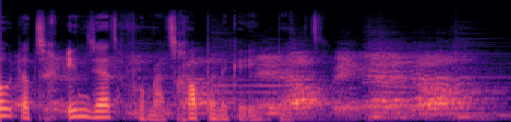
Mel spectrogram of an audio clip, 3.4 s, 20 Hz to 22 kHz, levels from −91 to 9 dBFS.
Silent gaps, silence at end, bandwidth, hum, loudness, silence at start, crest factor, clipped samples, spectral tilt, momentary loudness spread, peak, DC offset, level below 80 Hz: none; 0 s; 15 kHz; none; -25 LUFS; 0 s; 22 dB; under 0.1%; -5 dB/octave; 10 LU; -2 dBFS; under 0.1%; -76 dBFS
